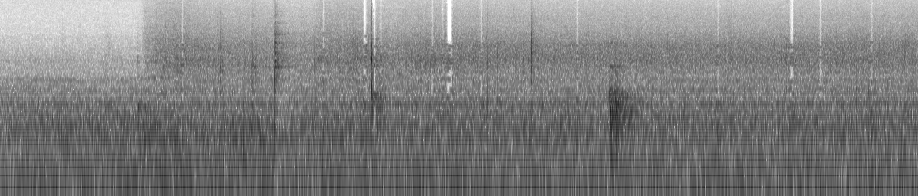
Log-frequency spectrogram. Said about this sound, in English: at this point, we're going to go ahead and add our onions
